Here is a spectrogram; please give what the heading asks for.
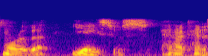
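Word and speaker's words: Ἰησοῦς: name in Greek is yesus. There's a y sound in it. It's spelled with but it but because of the cemetic root it's more of a yesus kind of sound although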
